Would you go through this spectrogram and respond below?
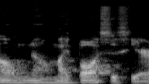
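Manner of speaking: put-on soft, slow, nervous and uneasy murmur. Retelling a woman's reaction on seeing her boss, imitating someone getting nervous. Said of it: "Stephanie gets all nervous".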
